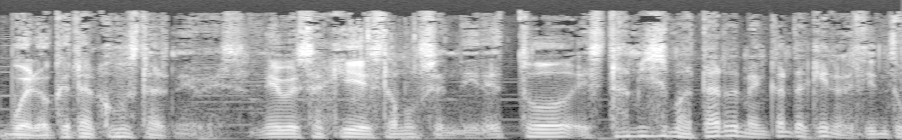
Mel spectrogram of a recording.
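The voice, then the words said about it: Deep hoarse announcer-style voice. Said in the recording (Spanish): “estoy un poco con la voz así tomada ... tan masculina ... estoy notando algo entre la de voz masculina y femenina ... ¿Verdad que parecen los locutores del vuelo 605?”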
